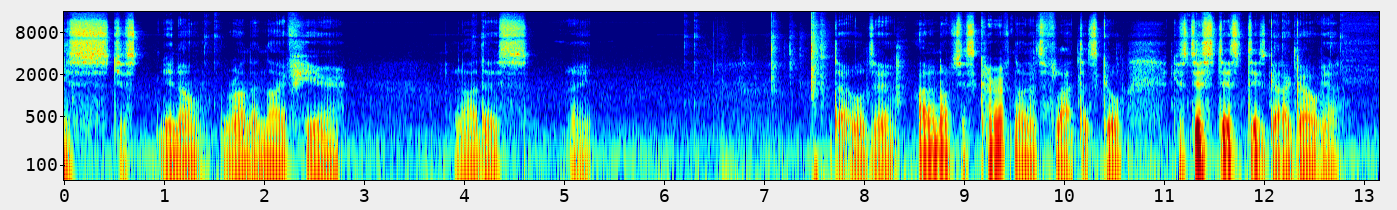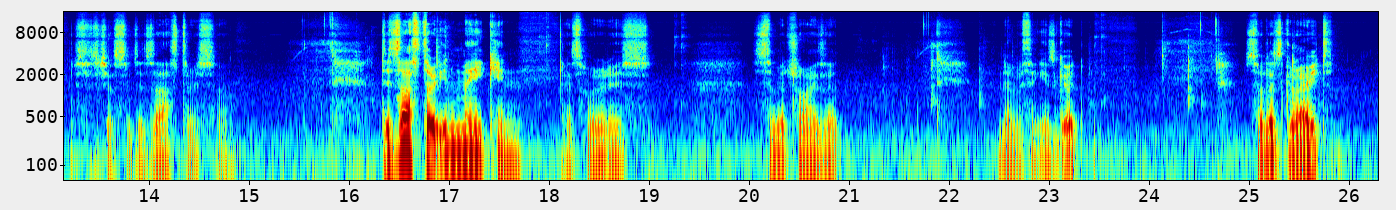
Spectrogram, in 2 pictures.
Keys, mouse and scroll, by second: 8.3-9.6 middle drag, 10.2 Tab, 11.1 click, 11.7 shift+click, 12.4 x, 13.5 Tab, 16.1 alt+x, 20.9 click, 21.8 middle click, 24.4 shift+middle click, 25.4 shift+middle drag.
